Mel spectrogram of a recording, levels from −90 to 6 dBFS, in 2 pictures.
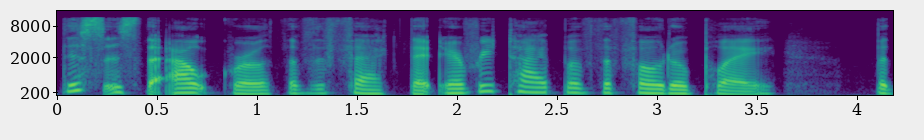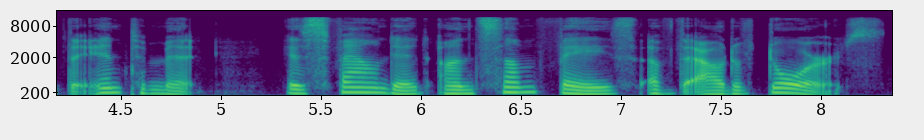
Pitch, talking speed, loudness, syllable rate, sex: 175 Hz, 185 wpm, -21 LUFS, 5.1 syllables/s, female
